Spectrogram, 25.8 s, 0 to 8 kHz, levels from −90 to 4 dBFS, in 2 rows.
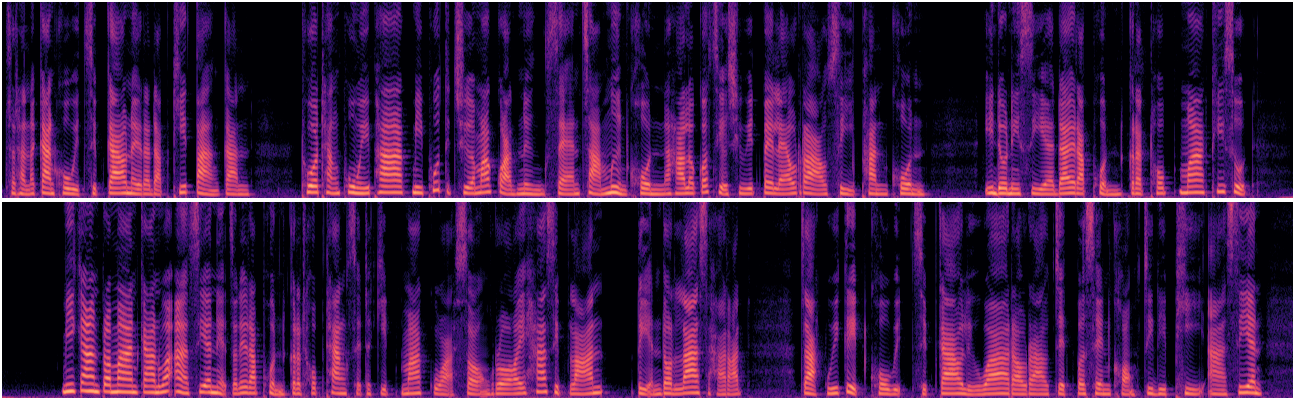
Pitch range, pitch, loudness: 185-230 Hz, 205 Hz, -23 LUFS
